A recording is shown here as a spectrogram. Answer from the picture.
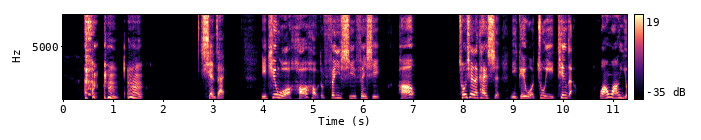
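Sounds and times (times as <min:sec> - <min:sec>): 
fake coughing: 0:00.4 - 0:01.7
speech: 0:00.6 - 0:01.7, 0:02.8 - 0:07.1, 0:07.9 - 0:11.2.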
